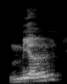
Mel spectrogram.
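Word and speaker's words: Myō: Mo, think of it as placing an M before one half of yo-yo.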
